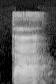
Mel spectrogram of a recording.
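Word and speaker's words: ت: Here, ta means it is very light sound, very easily can pronounce.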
